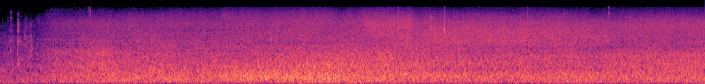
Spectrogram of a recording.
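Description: Ocean surf washing across a rock platform, a steady rushing that grows louder about a second in and is loudest around the middle.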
